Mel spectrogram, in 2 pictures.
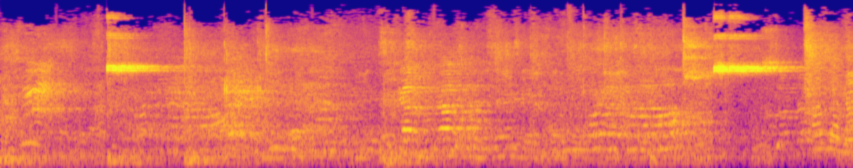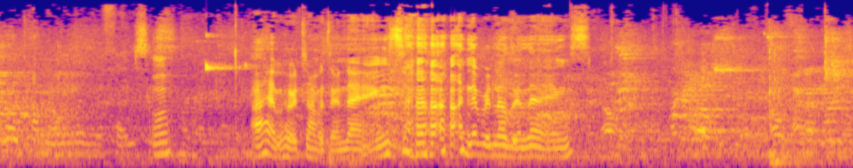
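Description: A referee's whistle blows in short, shrill blasts several times.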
